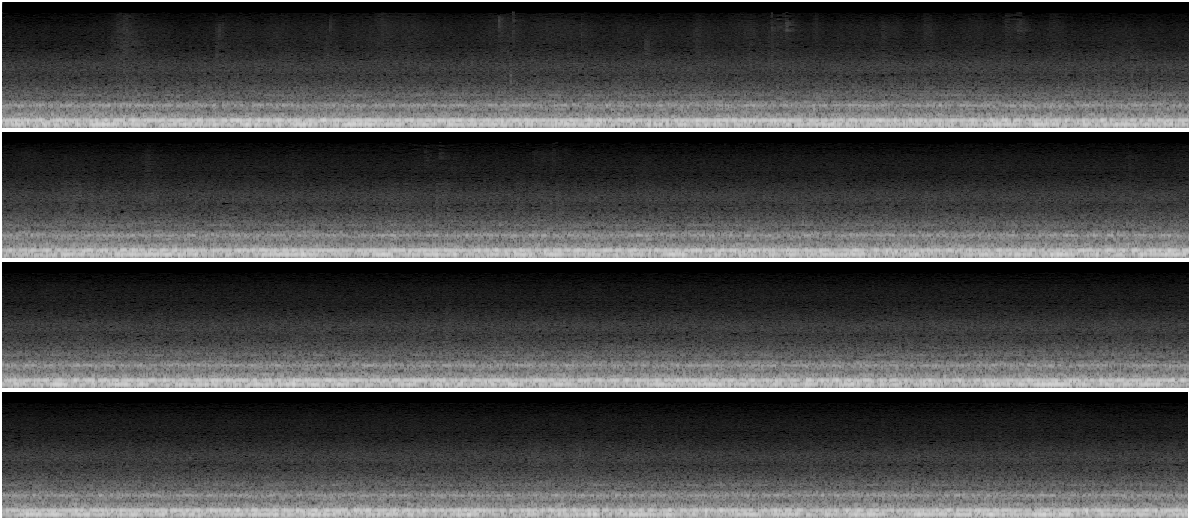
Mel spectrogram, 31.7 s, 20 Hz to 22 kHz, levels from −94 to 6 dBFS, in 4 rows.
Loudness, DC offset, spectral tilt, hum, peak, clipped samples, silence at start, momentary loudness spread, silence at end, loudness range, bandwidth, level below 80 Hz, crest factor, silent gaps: -19 LUFS; under 0.1%; -11 dB/octave; none; -6 dBFS; under 0.1%; 0 s; 3 LU; 0 s; 2 LU; 4.4 kHz; -34 dBFS; 12 dB; none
